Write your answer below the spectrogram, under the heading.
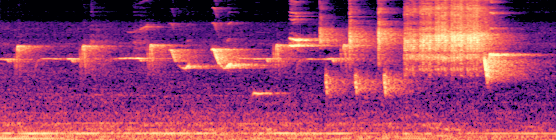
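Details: Thrush nightingale, called Sikatan Londo, singing steadily: a varied run of clear whistled notes stepping down in pitch, a few lower whistles, then bursts of sharp clicks and harsh chattering, over a constant low hum.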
